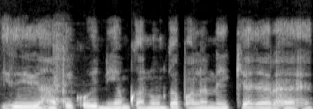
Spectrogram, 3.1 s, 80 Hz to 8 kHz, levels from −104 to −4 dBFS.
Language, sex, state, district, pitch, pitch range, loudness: Hindi, male, Bihar, Gopalganj, 100 Hz, 95-105 Hz, -17 LUFS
